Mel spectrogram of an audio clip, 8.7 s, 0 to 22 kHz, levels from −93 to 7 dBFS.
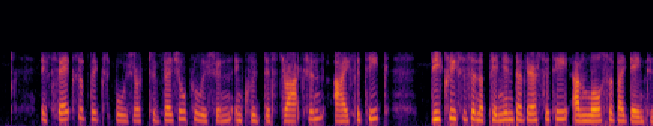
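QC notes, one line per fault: throughout: GSM full-rate codec. The speech has a buzzy, gravelly roughness, and the top end is missing, with nothing above 3.8 kHz. The codec treats the vocal tract as a filter and drives it with a sparse, evenly spaced pulse excitation, keeping only a fraction of the original detail. That coarse rebuilding of the excitation causes the grit. The damage is plainly audible and fits a bitrate of about 13 kbps.
1.51–3.15 s and 3.75–5.23 s: automatic gain rising. In each span the speech and the background noise swell together, climbing about 4 dB over roughly one and a half seconds. The level control judged the input too quiet and raised its gain gradually, so the background is lifted along with the speech. The short stretch between the two rises shows that the control raised the gain again soon after the first rise.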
